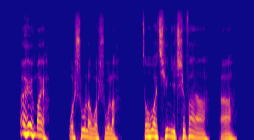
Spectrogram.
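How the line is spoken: Hoarse-voiced boy. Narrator (Chinese): 那个沙哑嗓子的男生就说话了

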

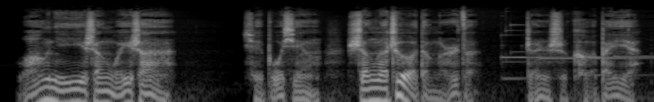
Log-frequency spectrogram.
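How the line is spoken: Angry old man sighing. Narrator (Chinese): 瘦老汉气愤的…叹道

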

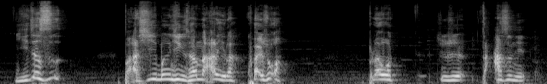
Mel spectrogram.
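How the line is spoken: Angry. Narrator (Chinese): 怒从心里心里来

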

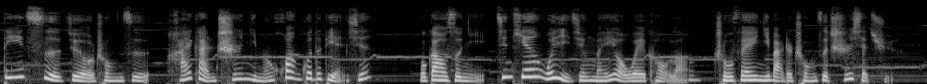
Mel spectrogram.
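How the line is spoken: Sneering. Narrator (Chinese): 他冷笑

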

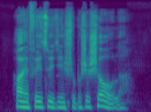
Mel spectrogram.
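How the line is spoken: Cool, indifferent. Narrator (Chinese): 叶轩寒淡淡的说道

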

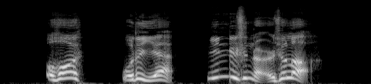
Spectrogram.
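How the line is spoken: Anxious, near tears. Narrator (Chinese): 急得都快哭出来了

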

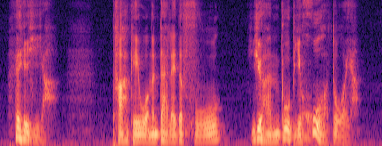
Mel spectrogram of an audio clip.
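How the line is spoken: Sighing. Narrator (Chinese): 邱家兄弟叹息说

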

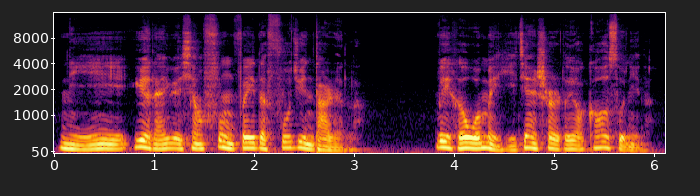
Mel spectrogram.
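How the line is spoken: Stunned, then sighing. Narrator (Chinese): 凤飞呆了片上，叹道

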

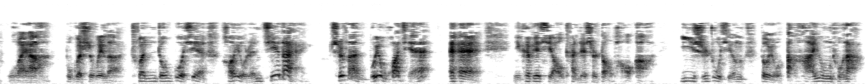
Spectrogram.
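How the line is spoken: Chuckling. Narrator (Chinese): 朱日藩呵呵一笑

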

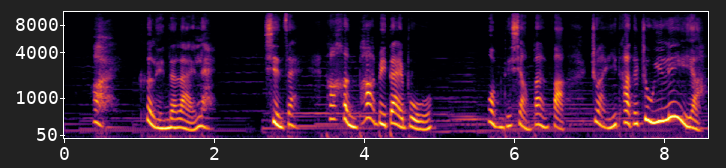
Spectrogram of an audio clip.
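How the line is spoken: Sighing. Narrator (Chinese): 普利姆太太叹息着说

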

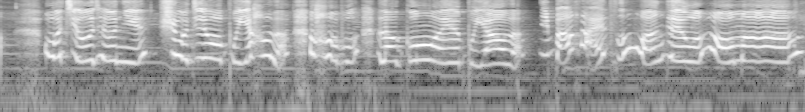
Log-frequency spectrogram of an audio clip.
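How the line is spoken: Frantic sobbing scream. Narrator (Chinese): 电话那头疯了，孩子他妈哭着大喊道

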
